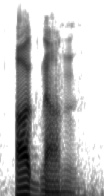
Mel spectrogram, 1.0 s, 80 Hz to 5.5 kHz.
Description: (ägnôn), Shmuel Yosef 1888-1970.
